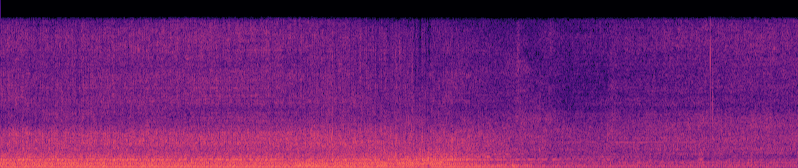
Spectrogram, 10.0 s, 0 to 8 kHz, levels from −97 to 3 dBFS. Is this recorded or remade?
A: recorded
